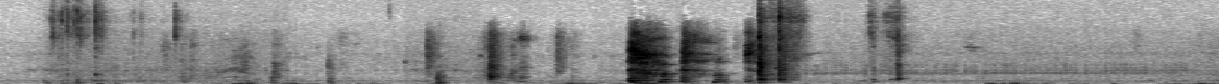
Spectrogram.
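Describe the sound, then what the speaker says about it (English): A few sharp coughs cluster in the middle, close and fairly loud, with quieter coughs and throat sounds scattered before and after over a low room hum. "you got me coughing"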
